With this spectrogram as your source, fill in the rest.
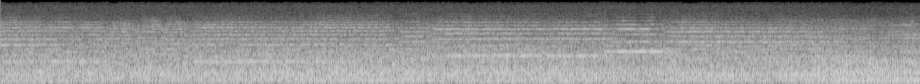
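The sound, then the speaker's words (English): A locomotive turning on a powered turntable gives a continuous mechanical hum and whine with faint sustained tones, holding steady and growing slightly louder near the end. “The locomotive is run onto the turntable. On goes the power, and around goes the locomotive as easy as you please.”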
